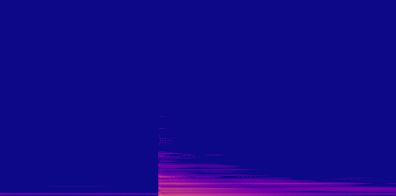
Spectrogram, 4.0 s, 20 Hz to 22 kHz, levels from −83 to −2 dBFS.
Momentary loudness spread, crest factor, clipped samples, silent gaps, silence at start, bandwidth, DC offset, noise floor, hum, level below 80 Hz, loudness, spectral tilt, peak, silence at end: 19 LU; 20 dB; under 0.1%; none; 0 s; 8 kHz; under 0.1%; -72 dBFS; none; -78 dBFS; -46 LUFS; -7.5 dB/octave; -30 dBFS; 0 s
